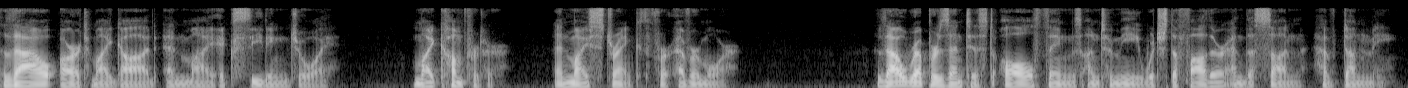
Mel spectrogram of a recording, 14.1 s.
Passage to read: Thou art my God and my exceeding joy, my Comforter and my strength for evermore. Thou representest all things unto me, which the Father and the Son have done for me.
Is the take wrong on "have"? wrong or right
right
